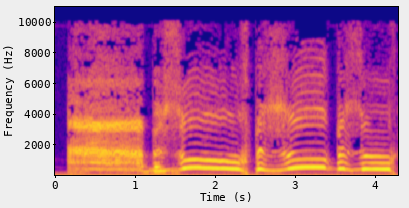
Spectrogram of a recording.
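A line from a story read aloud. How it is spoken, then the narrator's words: Old woman's goat-like croak. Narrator (German): krächzte das alte Weib mit einer Stimme, die an eine sprachbegabte Ziege erinnerte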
